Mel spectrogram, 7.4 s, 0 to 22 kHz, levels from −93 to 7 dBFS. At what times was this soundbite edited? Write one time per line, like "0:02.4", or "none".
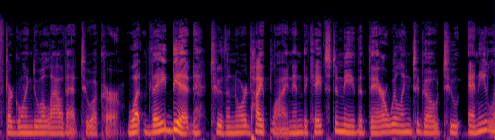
0:01.9
0:03.1
0:03.8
